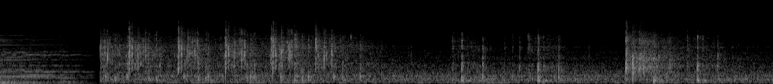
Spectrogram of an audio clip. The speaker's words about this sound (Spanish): con la camioneta negra y comienzan a disparar hacia los matorrales. Un militar que se queda al frente de la camioneta sin protegerse y pegado al muro vigilando a los detenidos. Esos disparos son captados por ciudadanos a varios metros de distancia.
